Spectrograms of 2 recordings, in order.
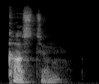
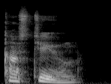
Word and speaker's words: costume: طيب، خد بالك ان الكلمة دي ليها طريقتين في النطق. بالانجليزي الامريكي ليها طريقتين، بالانجليزي البريطاني ليها نفس الطريقتين. تقدر تقولها سريعة زي كده costume costume، او تقولها ممطوطة شوية وتقول costume costume. في ناس بتفضل تقولها ممطوطة costume، وفي ناس بتفضل تقولها سريعة costume. فالاتنين صح، انت تقدر تنطقها بالطريقة اللي تعجبك.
